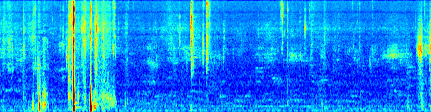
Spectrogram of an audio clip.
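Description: Handling noise from a phone recording: rubbing and a few sharp knocks, the two loudest close together about a second and a half in, as the phone is picked up and set back down. Two faint clicks follow near the middle.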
